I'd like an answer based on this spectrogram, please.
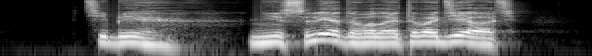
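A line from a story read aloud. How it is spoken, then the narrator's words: Hoarse wheeze. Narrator (Russian): прохрипел наконец Карл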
